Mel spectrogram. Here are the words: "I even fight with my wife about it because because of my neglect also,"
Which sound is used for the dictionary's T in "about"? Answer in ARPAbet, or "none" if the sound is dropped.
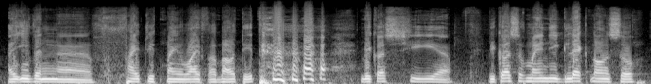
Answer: T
